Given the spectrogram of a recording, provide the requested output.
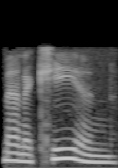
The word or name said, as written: Manichaean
